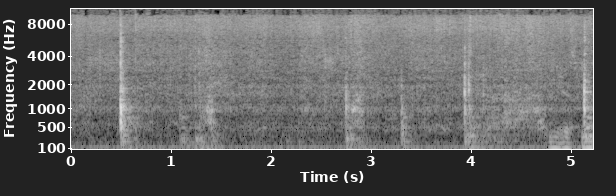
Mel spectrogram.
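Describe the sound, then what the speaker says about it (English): A spoon scrapes browned onion fond off a pan bottom for French onion soup, making short, irregular scraping strokes over a steady low sizzle, close to the ear. "It coats the pan and we scrape it off."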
